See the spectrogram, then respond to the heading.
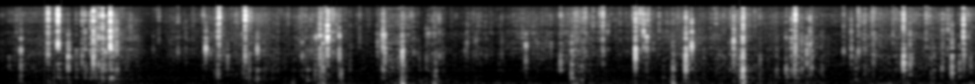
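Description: A full TUC cracker packet in yellow plastic film is turned in the hands while fingertips rub and squeeze the wrapper. It makes a steady stream of sharp, bright crinkles and crackles in irregular bursts, each snapping off almost instantly, with little low end.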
